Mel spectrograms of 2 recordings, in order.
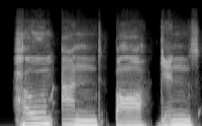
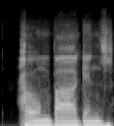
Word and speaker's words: Home Bargains: Because yours is Home and Bargains. Ours is Omen Bargain. So it's the same syllables. – There's no and in ours, dickhead, because it's called Home Bargains. – Home Bargains.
